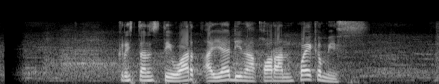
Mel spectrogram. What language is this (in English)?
Sundanese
